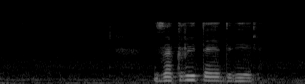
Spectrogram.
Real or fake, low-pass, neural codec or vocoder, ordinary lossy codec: fake; 7.2 kHz; codec, 16 kHz in and 24 kHz out, 1.1 kbps, FireRedTTS-2 codec; none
